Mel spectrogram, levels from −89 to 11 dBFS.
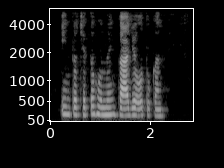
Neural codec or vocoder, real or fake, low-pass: none; real; 5.4 kHz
